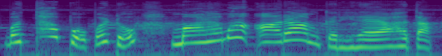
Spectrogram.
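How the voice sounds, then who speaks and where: Female children's storyteller, high-pitched and very animated, music underneath. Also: a little slow. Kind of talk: expressive scripted storybook narration.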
